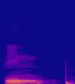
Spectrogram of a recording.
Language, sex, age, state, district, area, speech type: Nepali, male, 60+, West Bengal, Kalimpong, rural, read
